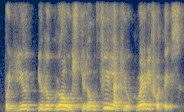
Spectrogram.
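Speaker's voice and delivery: ordinary delivery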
